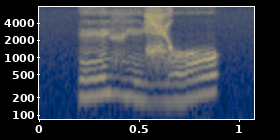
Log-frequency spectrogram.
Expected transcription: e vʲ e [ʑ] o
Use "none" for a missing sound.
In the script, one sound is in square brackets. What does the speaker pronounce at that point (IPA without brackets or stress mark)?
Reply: ʑ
